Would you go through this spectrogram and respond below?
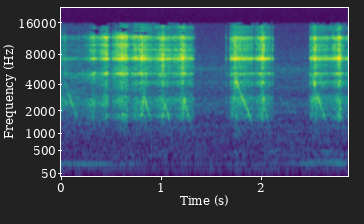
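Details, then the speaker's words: Emax Tinyhawk S quad, motor 3 on Betaflight motor test; above about 1400 a high-pitched whine keeps cutting out and restarting; owner suspects a known factory fault, a detached SMD part near motor 3 on the flight controller. "the motor starts and stops spinning all the time and the quads can't fly anymore"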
